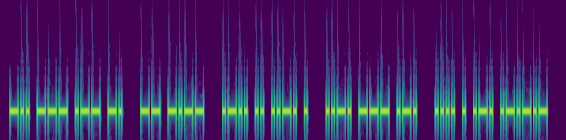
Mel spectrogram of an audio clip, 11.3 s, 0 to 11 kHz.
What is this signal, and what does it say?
Morse code, heard as a keyed tone, about 22 wpm, 700 Hz. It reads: DOWN MY LIFE FOR HER.
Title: Sentences from Top 1000 Words - Review Part 2 - 22wpm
